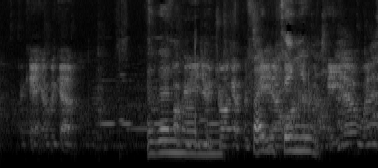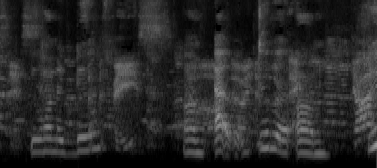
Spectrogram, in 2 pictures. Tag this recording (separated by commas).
Speech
